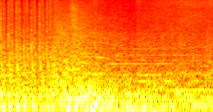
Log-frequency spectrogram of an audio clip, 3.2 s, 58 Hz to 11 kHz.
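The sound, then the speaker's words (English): Heavy automatic fire from a deck-mounted 40-millimeter machine cannon rattles off in rapid bursts at approaching speedboats, loud, with deep booming thuds rolling into a dense, rumbling roar. No voices are heard. “The SEAL rose to his position at the deck-mounted 40-millimeter machine cannon as the first of the speedboats raced toward them.”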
